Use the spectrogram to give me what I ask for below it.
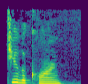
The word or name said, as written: tubicorn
